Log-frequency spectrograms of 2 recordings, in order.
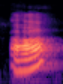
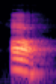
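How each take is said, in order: First: The pitch rises from middle to high. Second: The pitch falls sharply from high to low. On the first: It expresses an opinion or asks for more. "Second tone" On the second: It gives an answer or shows sudden understanding. "Fourth tone"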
